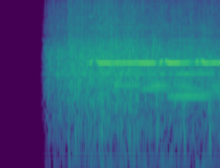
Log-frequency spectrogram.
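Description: Audience applause that comes in just after the start, with a single high note from a flute joining under it just before the first second and held steadily as the instrumental intro of a song begins.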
